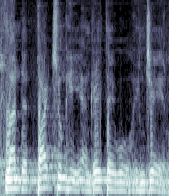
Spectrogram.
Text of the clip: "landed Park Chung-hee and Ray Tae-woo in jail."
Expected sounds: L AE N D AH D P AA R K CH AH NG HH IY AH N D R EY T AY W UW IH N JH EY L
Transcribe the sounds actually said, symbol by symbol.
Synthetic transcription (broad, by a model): L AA N D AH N P AA R K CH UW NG HH IY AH N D R EY T AY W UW IH N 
